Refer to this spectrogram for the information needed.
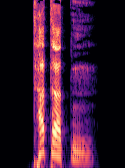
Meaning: inflection of tattern: 1. first/third-person plural preterite 2. first/third-person plural subjunctive II
- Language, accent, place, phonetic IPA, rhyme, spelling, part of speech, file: German, Germany, Berlin, [ˈtatɐtn̩], -atɐtn̩, tatterten, verb, De-tatterten.ogg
